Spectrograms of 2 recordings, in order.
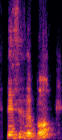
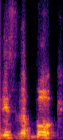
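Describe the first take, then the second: First: The voice rises on the last word. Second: The voice falls on the last word. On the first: It is asked as a question. "We can either go up and make it a question" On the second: It is given as a command. "we can come down on the last word"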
